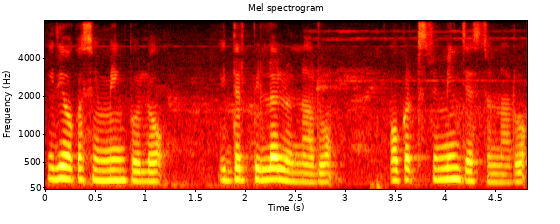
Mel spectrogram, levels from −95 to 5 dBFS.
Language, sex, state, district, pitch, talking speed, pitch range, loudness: Telugu, female, Andhra Pradesh, Sri Satya Sai, 180 Hz, 110 wpm, 155-195 Hz, -18 LUFS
